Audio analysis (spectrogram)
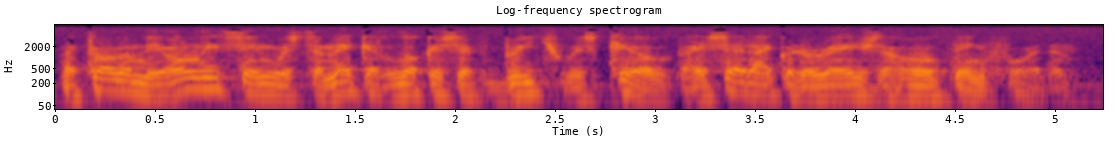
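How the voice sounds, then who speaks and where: Cagey American hired gun, very animated intonation, streetwise, self-justifying, radio crime drama, muffled hissy old recording. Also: male voice, low voice, fast. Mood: earnest, self-justifying. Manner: streetwise, plain slangy talk, earnest self-justifying. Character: cagey small-time hired gun confessing, insisting he's clean. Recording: dull, noisy old radio recording with hum.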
